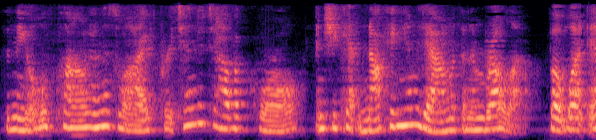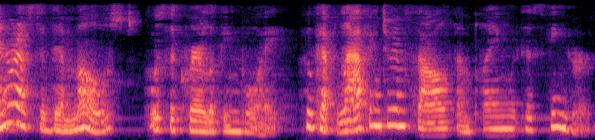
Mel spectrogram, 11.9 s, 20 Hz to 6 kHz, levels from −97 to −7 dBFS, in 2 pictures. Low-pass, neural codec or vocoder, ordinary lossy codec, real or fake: 5.4 kHz; none; AAC, 24 kbps; real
